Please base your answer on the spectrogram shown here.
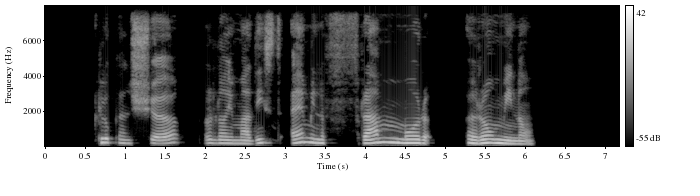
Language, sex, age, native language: Icelandic, female, 30-39, Polish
